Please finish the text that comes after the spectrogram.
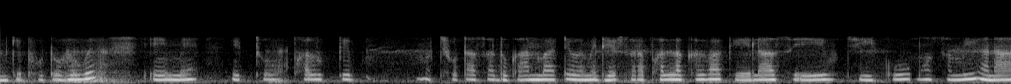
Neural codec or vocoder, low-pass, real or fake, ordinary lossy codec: none; 3.6 kHz; real; none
